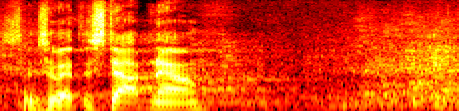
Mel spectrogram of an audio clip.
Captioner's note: laughter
